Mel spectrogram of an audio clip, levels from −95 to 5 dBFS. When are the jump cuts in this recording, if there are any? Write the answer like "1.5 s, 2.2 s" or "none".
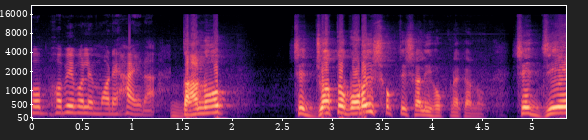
1.3 s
